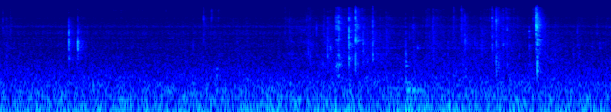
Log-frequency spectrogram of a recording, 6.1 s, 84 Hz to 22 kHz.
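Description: Chewing a mouthful of a 100 Grand bar (chocolate, caramel and crisped rice), with scattered short crunchy clicks. A dull low thump about four seconds in is the loudest sound.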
